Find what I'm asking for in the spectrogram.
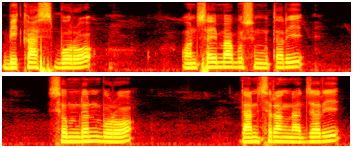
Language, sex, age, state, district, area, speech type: Bodo, male, 30-45, Assam, Chirang, urban, spontaneous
